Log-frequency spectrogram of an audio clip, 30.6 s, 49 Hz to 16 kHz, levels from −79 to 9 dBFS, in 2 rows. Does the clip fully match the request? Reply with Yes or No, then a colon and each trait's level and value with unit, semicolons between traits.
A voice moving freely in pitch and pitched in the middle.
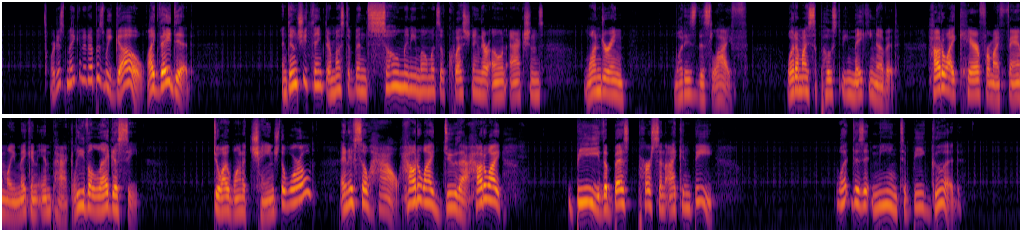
Yes: wide, 7.1 semitones; medium, 160 Hz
